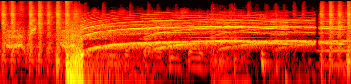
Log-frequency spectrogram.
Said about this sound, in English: Right, do I need to play a siren?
